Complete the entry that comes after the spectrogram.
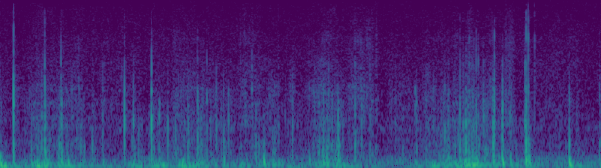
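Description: A thin, fibrous Thai mulberry paper sheet is held in both hands, crumpled, and rubbed with fingertips and long nails. It makes a quiet, continuous soft rustle with scattered brief, bright crackles over a low, dull rumble.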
